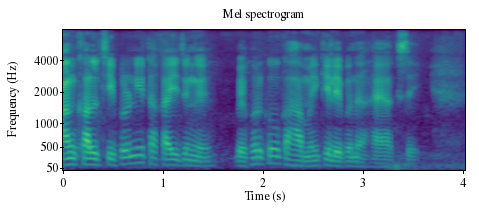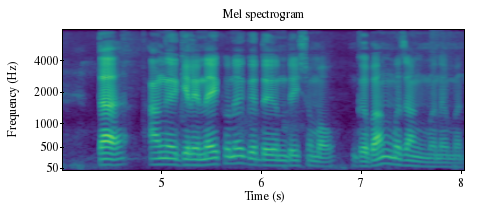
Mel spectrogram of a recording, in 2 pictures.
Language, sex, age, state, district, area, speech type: Bodo, male, 30-45, Assam, Kokrajhar, rural, spontaneous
